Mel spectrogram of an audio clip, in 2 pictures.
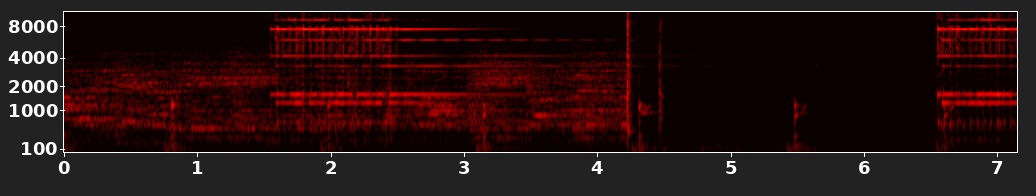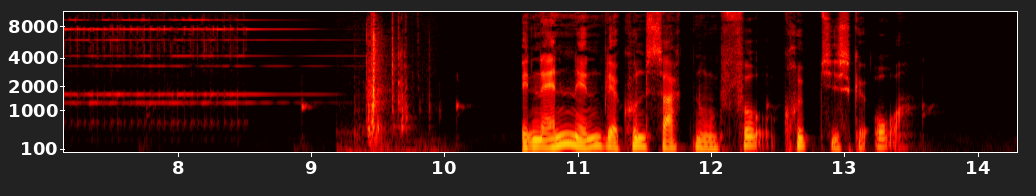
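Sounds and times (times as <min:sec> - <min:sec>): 
telephone bell ringing in an apartment: 0:01.6 - 0:05.4, 0:06.6 - 0:09.4
speech: 0:10.6 - 0:13.6.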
